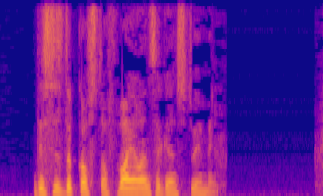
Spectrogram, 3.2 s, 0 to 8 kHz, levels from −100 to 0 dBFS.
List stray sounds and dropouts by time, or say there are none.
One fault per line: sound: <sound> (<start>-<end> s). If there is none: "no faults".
no faults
